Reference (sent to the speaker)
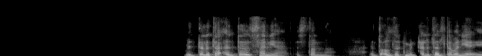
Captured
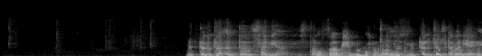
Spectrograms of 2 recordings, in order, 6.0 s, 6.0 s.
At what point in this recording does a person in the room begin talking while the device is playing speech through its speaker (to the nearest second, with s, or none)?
4 s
